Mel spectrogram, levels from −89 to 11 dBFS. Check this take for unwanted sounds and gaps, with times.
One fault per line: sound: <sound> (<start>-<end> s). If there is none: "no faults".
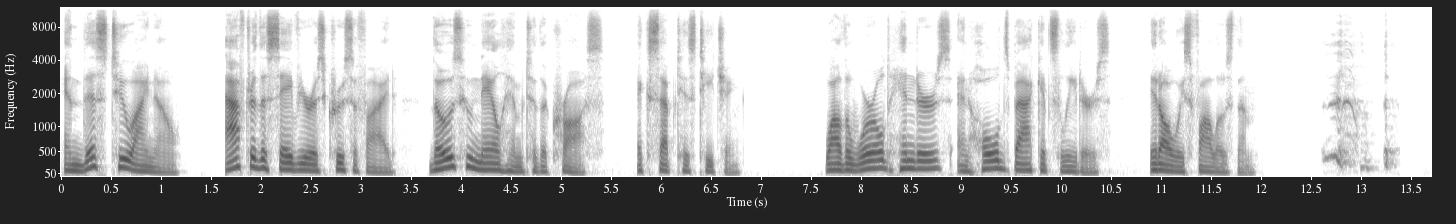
sound: cough (12.6-13.4 s)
